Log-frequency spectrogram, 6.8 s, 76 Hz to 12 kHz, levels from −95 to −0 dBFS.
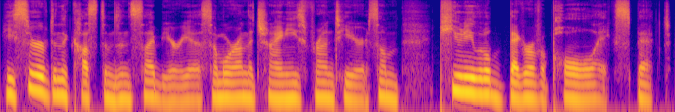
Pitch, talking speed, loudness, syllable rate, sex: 145 Hz, 185 wpm, -19 LUFS, 5.6 syllables/s, male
